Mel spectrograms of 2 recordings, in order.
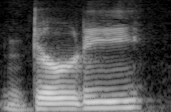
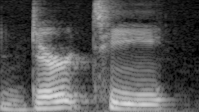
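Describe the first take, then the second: First: The middle consonant is a quick soft flap. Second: The middle consonant is a crisp, hard T. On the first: The speaker calls it right. "we use tap sounds" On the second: The speaker calls it wrong. "we don't say"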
